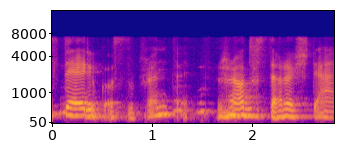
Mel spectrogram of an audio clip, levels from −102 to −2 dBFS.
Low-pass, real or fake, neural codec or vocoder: 7.2 kHz; fake; codec, 16 kHz, 6 kbps, DAC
